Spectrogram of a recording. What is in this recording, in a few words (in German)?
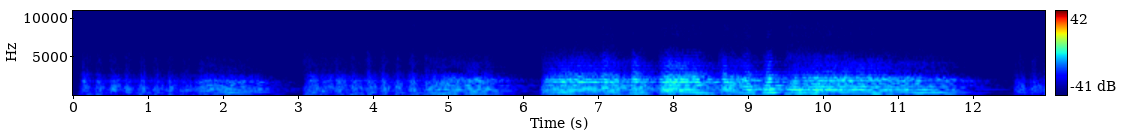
musik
